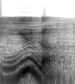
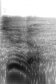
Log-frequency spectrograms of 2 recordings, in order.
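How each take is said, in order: First: The word begins with a Y sound. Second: The word begins with a J sound. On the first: This is the original way of saying it. "the original pronunciation of Juno was Juno. All right? Juno with an I" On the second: This is the modern way of saying it. "even though we're saying Juno"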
